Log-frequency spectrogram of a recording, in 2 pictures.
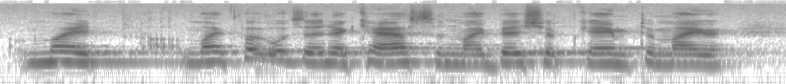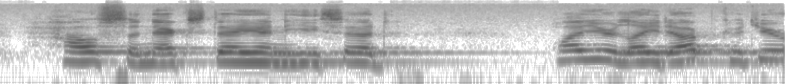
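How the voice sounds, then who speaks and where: Fairly high-pitched female voice with fairly even intonation and audible room echo. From Oregon, US. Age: 80s+. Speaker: songwriter. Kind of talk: speech to an audience. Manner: halting.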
